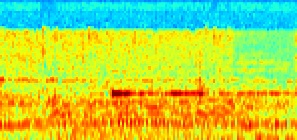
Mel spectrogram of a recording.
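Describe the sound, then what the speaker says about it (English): Rain pours in the video game Blue Reflection, a soft, steady wash of drips and patter under a low background music bed, continuous and moderately quiet. "It just started pouring."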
